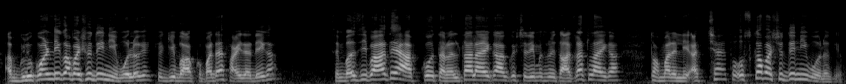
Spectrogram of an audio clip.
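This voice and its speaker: A man's voice: high voice, animated, fast talker, fairly bright tone, clear, resonant tone. A man teaching an online chemistry class for exam students, conversational, using everyday examples and often checking that students follow.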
